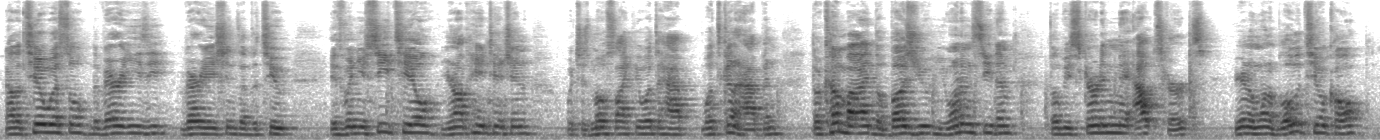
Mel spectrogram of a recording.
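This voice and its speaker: Guy doing a chill how-to on his channel, kinda high voice, echoey room, mic far off. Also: fairly even intonation, fairly quick. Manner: loose and chatty, leans on "like" and "literally". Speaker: host of a duck hunting channel. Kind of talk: casual how-to demonstration. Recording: roomy sound from a distant mic with faint background noise.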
